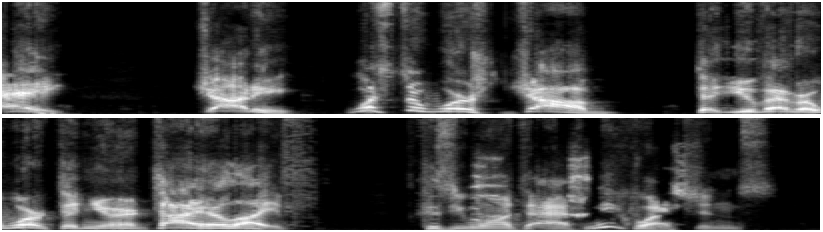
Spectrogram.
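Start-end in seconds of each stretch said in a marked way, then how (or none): 0.0-5.7 pitched way up, rough and creaky. Retelling an interview guest's question to him: Steve Schirripa voice. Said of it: "So he's got this voice, and I have to do it like him".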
